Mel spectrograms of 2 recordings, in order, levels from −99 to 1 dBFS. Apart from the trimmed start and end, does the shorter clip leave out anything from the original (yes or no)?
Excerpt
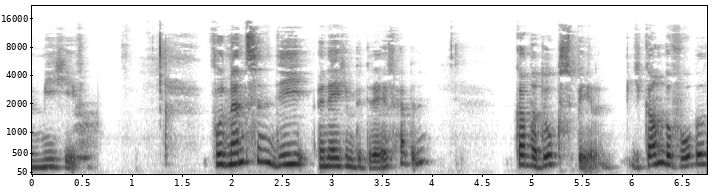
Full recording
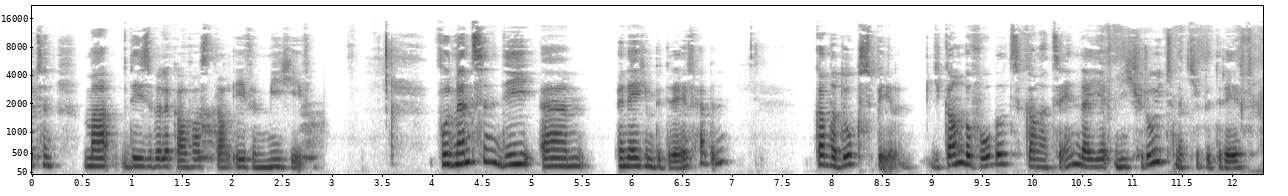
yes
